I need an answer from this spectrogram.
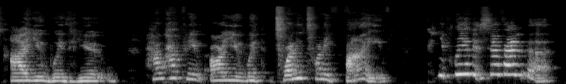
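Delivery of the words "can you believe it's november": amazed. Real, not acted. Amazed at the date, to viewers.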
